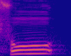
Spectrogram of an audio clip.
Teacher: واو مدہ ایک الف کھینچیں گے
